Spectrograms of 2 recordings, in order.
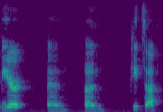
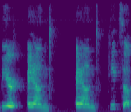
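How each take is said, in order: First: The vowel in 'and' is a central uh. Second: The vowel in 'and' is a full open ah. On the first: "but I'm not saying" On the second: "I'm not saying"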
